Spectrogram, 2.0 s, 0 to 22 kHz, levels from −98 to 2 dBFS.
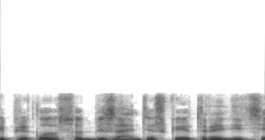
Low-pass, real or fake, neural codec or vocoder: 7.2 kHz; fake; codec, 16 kHz, 4 kbps, FunCodec, trained on LibriTTS, 50 frames a second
